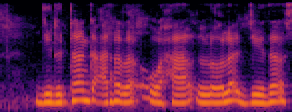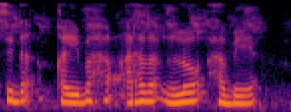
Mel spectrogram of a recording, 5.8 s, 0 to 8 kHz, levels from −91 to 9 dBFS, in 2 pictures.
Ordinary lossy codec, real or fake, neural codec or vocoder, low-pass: none; fake; codec, 16 kHz, 8 kbps, FunCodec, trained on LibriTTS, 25 frames a second; 7.2 kHz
